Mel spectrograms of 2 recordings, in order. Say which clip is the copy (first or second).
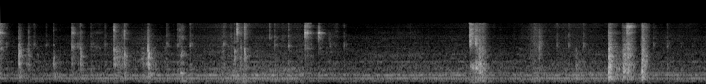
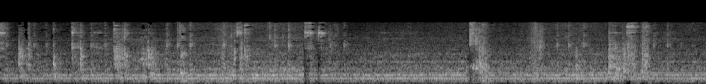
first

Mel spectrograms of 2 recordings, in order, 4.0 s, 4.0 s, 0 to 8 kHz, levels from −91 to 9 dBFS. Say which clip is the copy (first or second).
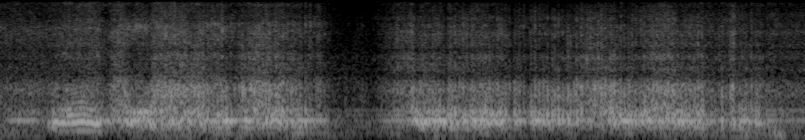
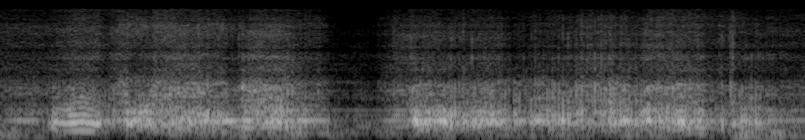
second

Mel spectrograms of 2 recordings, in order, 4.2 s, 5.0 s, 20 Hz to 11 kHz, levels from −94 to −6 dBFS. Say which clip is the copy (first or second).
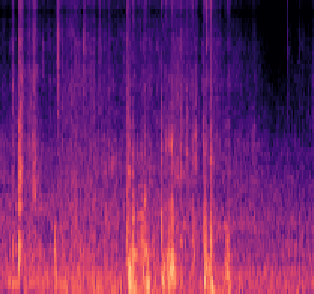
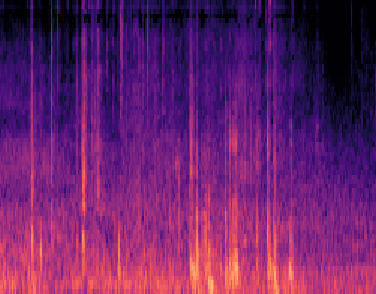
first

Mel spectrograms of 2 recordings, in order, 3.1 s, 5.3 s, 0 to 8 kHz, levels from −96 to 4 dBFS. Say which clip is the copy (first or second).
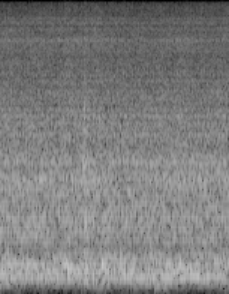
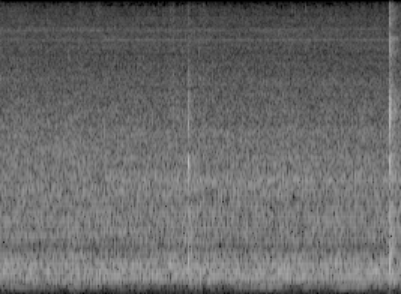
first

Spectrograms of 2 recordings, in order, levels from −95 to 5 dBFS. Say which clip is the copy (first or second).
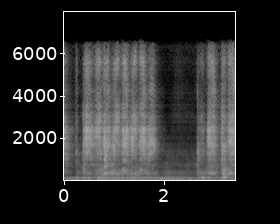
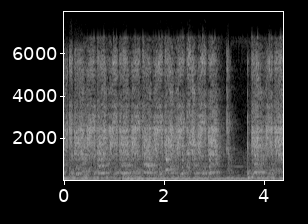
first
